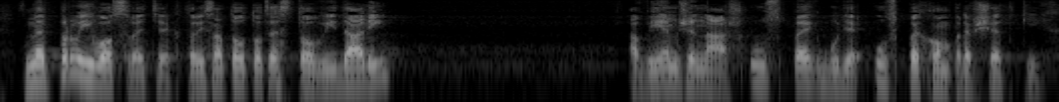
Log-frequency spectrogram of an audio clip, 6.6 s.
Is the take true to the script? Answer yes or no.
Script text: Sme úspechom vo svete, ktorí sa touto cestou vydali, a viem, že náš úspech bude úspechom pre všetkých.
no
